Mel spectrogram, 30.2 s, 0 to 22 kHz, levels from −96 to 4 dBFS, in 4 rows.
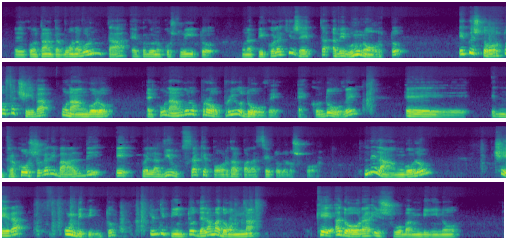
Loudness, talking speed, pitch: -19 LUFS, 105 wpm, 110 Hz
